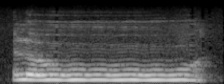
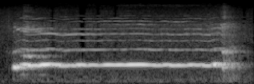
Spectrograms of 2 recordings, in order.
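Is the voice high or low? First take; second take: low; high. First: It is said in a very low voice. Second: It is said in a very high voice.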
